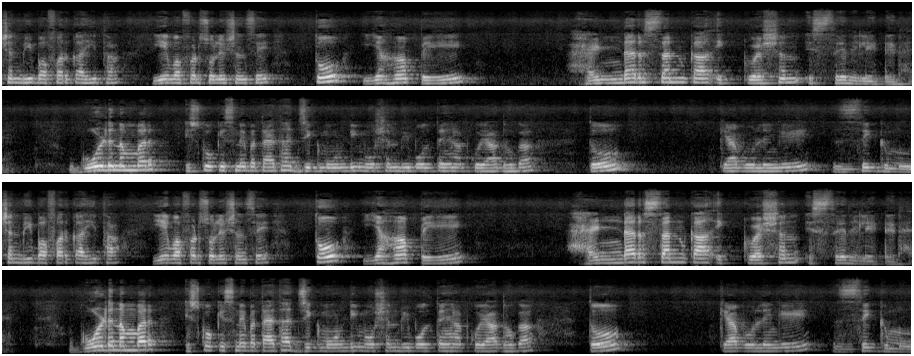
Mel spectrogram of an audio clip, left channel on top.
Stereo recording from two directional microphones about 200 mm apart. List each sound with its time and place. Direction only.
0.0 s speech: 30° right (ahead or behind)
5.6 s speech: 30° right (ahead or behind)
10.0 s speech: 35° right (ahead or behind)
16.2 s speech: 35° right (ahead or behind)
